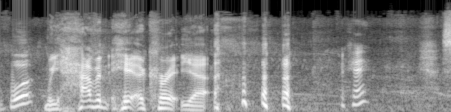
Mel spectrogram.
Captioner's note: laughs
